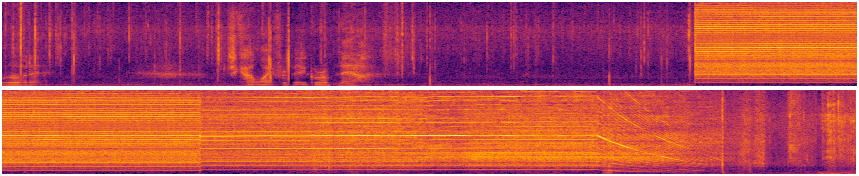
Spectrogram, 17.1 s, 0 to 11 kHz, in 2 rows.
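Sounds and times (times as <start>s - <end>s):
electric air pump whining: 7.0s - 16.8s.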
